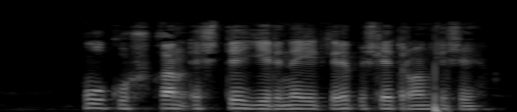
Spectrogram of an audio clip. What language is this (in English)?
Bashkir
